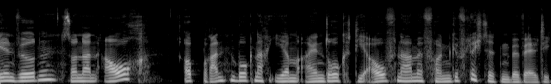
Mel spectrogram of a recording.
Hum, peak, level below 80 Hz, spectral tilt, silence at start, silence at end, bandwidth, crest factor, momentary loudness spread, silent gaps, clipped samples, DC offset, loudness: none; -8 dBFS; -72 dBFS; -6 dB/octave; 0 s; 0 s; 15 kHz; 16 dB; 6 LU; none; under 0.1%; under 0.1%; -25 LUFS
